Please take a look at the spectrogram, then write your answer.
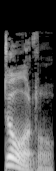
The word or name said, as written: dawdle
